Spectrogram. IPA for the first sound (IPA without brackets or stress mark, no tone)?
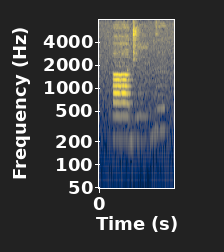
aː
